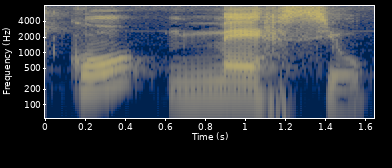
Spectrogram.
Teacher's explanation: Comércio é paroxítono aqui, ó, penúltima, onde está o peso, terminado em ditongo crescente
